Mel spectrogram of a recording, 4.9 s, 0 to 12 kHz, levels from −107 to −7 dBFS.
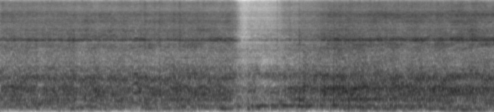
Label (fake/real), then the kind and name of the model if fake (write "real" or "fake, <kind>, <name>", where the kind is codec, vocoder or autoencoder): fake, codec, SNAC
